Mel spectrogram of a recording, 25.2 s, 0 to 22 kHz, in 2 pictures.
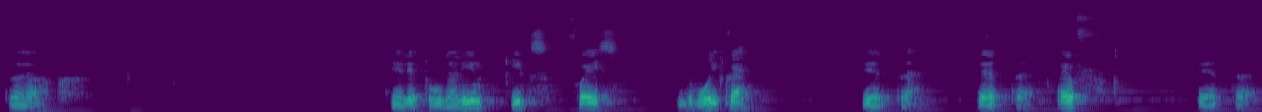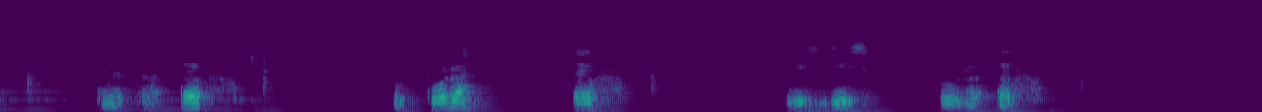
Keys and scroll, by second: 4.3 x, 6.4 2, 10.3 f, 14.4 f, 18.3 f, 22.6 f.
